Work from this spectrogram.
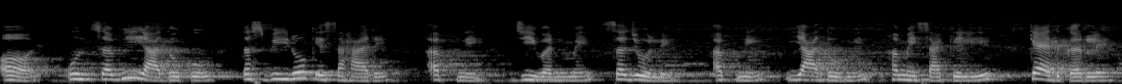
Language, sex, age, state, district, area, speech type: Hindi, female, 30-45, Uttar Pradesh, Sonbhadra, rural, spontaneous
